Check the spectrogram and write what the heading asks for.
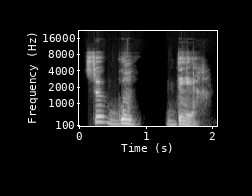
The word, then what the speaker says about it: secondaire: dans le mot secondaire le C se prononce gu car c'est plus simple à prononcer et le O et le N font le son on second et non sec secondaire le a et le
